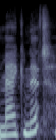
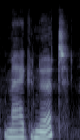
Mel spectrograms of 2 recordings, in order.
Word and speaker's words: magnate: magnate, I guess, and business magnate. Magnate, not magnet.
